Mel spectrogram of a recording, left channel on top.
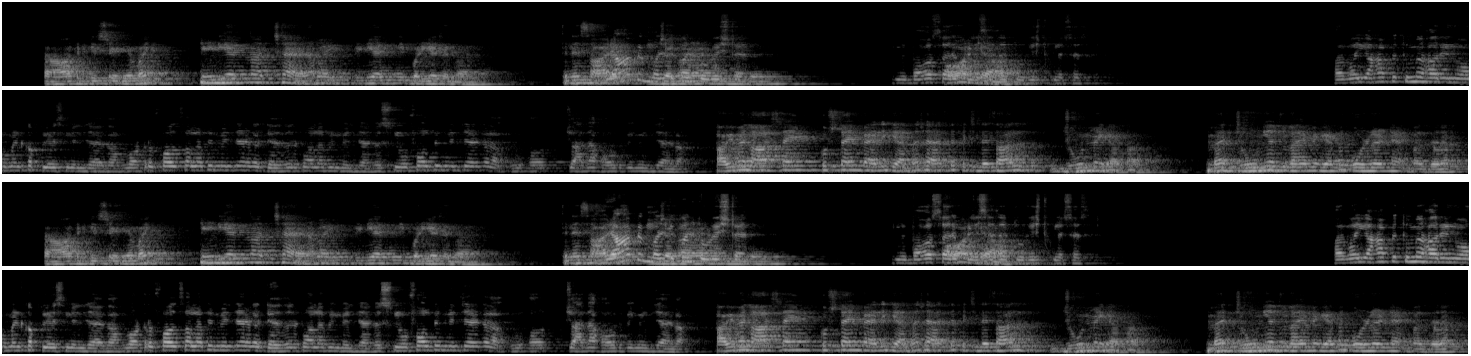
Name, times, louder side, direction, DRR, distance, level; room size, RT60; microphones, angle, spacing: voice 1, 0.4-1.5 2.0-4.8 5.6-6.2 6.5-7.7 9.4-10.1 16.0-16.1 21.8-26.1 26.7-29.1, equal, ahead, 0 dB, 1.6 m, -31 dB
voice 2, 5.9-7.5 8.9-10.8 13.3-21.5, right 4 dB, 30° right, 11 dB, 0.5 m, -33 dB
28.0 x 10.5 x 2.4 m, 1.0 s
head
